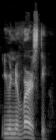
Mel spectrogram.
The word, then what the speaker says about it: university: so there is a university why universes start with the letter U it's a vowel letter however it gives a consonant sound not as the difference between umbrella umbrella umbrella but university university university university university it's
